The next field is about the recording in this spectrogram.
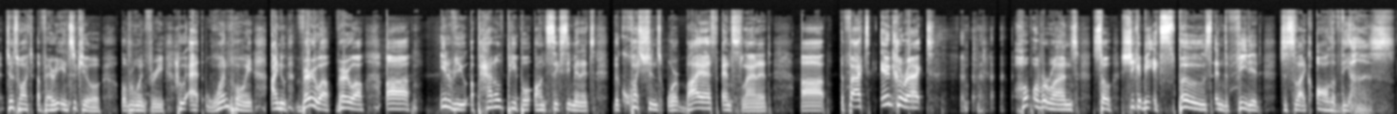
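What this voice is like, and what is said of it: Donald Trump impression. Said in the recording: “I'm going to try my Donald Trump accent. Okay, ... get in character.”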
